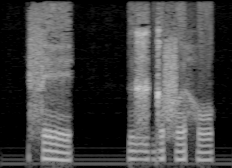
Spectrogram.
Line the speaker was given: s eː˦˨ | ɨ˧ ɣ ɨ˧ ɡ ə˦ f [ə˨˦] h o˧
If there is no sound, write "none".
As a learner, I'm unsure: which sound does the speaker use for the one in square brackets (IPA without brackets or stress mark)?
ə˨˦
